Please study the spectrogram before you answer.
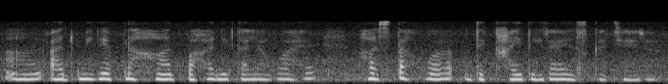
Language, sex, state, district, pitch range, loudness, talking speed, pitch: Hindi, female, Chhattisgarh, Raipur, 230-255 Hz, -19 LUFS, 150 wpm, 235 Hz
